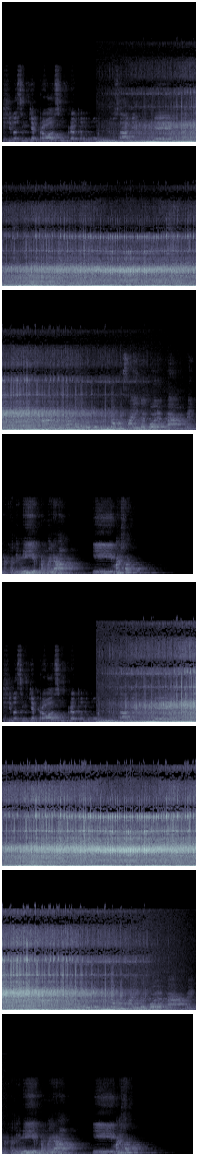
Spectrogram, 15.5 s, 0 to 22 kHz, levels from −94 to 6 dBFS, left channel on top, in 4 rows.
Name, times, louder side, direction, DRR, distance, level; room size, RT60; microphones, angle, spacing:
voice 1, 0.0-7.7, equal, ahead, 6 dB, 5.2 m, -51 dB
sound 1, 1.9-11.0, right 4 dB, 60° right, 0.9 m, -26 dB
voice 2, 8.5-13.0 13.4-14.2, left 1 dB, 20° left, 3 dB, 3.5 m, -45 dB
28.5 x 20.0 x 9.2 m, 1.0 s
head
